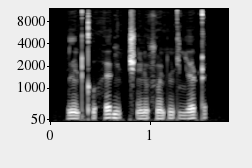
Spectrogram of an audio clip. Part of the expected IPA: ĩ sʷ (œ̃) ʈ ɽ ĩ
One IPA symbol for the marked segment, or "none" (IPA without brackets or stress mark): æ̃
